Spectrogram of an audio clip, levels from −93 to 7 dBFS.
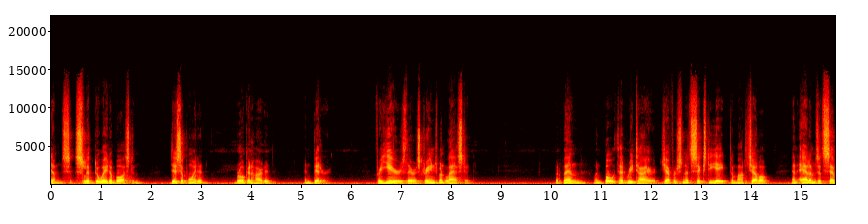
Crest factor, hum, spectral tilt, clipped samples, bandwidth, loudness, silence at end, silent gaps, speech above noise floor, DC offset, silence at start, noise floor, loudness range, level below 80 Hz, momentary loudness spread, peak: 16 dB; none; -5.5 dB/octave; under 0.1%; 13 kHz; -21 LUFS; 0 s; none; 25 dB; under 0.1%; 0 s; -45 dBFS; 4 LU; -46 dBFS; 13 LU; -6 dBFS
